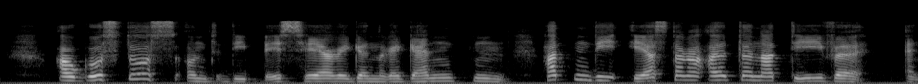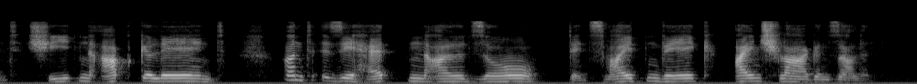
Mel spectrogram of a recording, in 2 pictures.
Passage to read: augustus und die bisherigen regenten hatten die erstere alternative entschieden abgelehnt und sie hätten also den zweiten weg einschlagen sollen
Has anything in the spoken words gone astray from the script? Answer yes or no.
no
